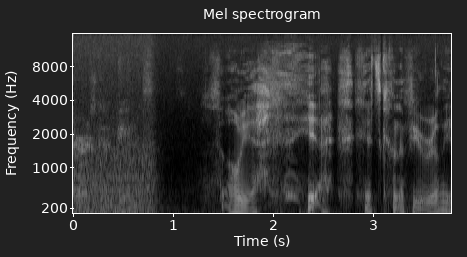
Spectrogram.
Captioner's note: chuckles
